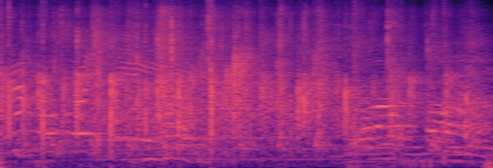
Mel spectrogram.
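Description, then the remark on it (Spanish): Steady applause from an audience welcoming a person being introduced, some even doing the wave, a dense wash of clapping mixed with overlapping voices and cheers, holding fairly even in loudness throughout. “Bueno, pues le damos un aplauso.”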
